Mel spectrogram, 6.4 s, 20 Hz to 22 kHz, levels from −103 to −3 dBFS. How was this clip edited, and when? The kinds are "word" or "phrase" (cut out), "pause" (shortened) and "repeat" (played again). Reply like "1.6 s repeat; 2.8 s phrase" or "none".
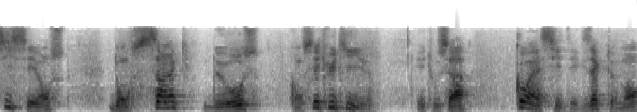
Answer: none

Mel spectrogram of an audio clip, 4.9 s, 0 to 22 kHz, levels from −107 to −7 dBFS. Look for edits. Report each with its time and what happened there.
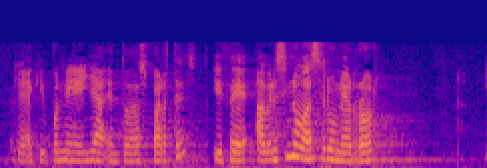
2.1 s pause

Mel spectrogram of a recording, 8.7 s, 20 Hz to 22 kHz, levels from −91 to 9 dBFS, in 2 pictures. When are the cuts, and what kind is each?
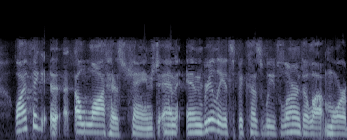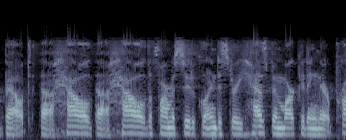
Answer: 5.5 s repeat

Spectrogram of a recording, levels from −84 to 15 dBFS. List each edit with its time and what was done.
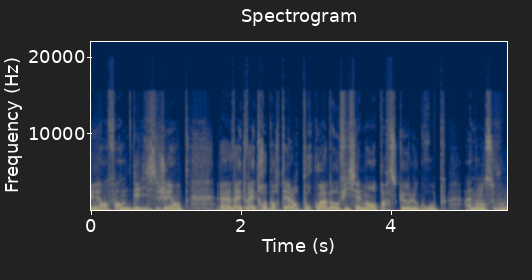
2.1 s repeat

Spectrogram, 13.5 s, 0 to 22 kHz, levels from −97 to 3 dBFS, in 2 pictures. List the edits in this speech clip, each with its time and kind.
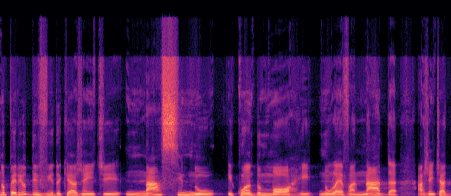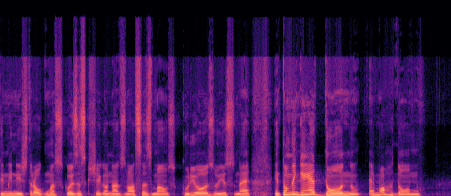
none

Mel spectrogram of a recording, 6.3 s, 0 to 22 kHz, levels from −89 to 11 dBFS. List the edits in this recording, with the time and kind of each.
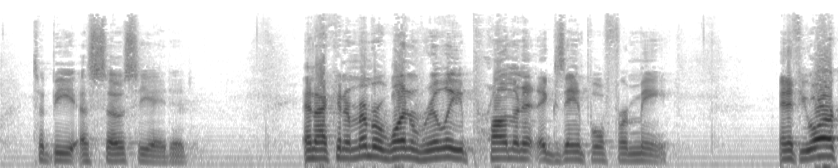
none

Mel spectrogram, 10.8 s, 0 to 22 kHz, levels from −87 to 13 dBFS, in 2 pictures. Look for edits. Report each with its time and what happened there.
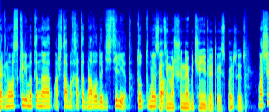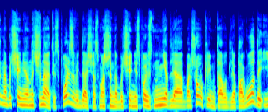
none

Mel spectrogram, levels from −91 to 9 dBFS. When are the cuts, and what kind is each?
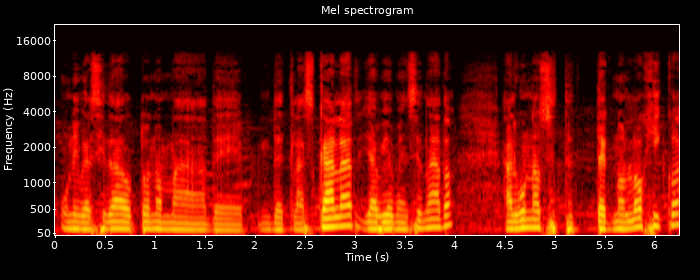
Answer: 2.0 s pause

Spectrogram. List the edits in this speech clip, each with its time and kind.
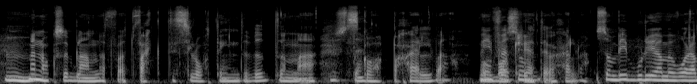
1.0 s phrase

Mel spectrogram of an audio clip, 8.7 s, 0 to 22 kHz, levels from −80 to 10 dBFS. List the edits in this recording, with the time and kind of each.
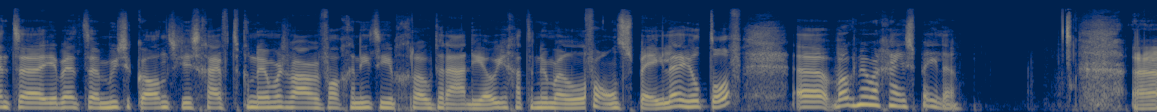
1.8 s word; 2.4 s word; 3.0 s word; 3.3 s word; 4.4 s word

